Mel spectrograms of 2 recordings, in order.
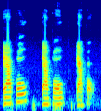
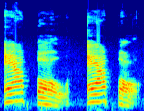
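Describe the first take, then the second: First: Quick repetition. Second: "apple, apple" said slowly and louder, each one spaced; slow drawn out. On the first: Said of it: "have them repeat it a couple times quickly". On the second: Teacher contrasting with a quick drill, slow and loud. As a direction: stretch the word out instead of rushing it. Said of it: "Rather than". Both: Shown as a demonstration.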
